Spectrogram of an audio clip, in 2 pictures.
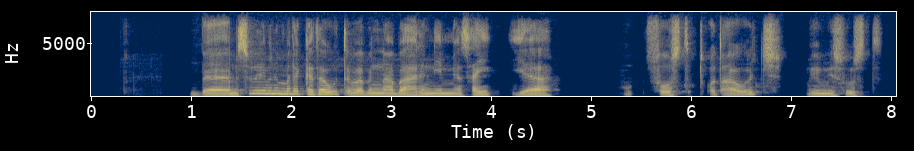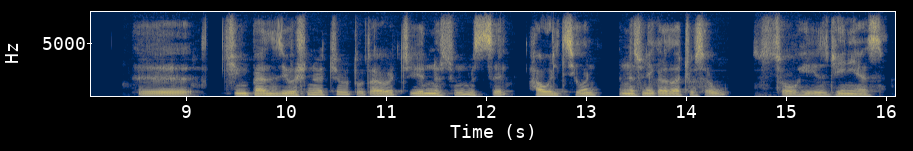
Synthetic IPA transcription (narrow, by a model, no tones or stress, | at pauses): bəmɨsɨlujɛmːɨnɨmːələkːət̪ʰəwt̪ʼɨβəβɨnːabahlɨnjɛmːijasaj | jɛ | so̞st̪t̪ʼot̪ʼawo̞t͡ʃː | wɔjhɪmjɛso̞st̪ʼ | t͡ʃimpanziwo̞t͡ʃːnat͡ʃːɛwt̪ʼot̪ʼawo̞t͡ʃːjɛɨnːəsunmɨsɨl | hawlt̪siho̞nʔɨnːəsunjɛkʼəɾəzat͡ʃːɛwsəw | sohizd͡ʒiniəs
